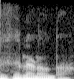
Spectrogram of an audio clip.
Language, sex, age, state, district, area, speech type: Dogri, male, 18-30, Jammu and Kashmir, Samba, rural, spontaneous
